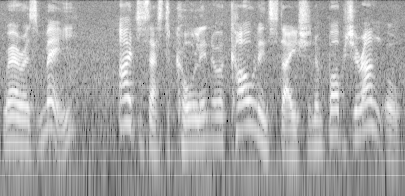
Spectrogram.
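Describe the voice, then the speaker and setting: An actor voicing a chummy, unschooled working steamboat in an audio play, blunt and colloquial, with a London Cockney accent. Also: male voice, a little high, very animated, brisk, bright, forceful tone, a little hiss or hum, heavily acted, low-quality recording. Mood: breezy. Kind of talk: audio drama dialogue.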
